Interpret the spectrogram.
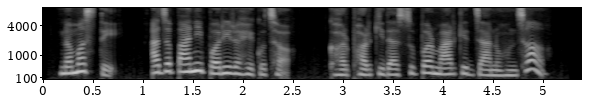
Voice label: Nepali, nepali greeting phrases

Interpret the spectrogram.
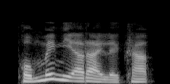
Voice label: Thai, basic Thai phrases

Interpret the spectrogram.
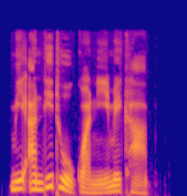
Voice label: Thai, basic thai phrases; タイ旅行で必須の「伝える力」を磨く！カタカナ発音で覚える基本の100フレーズ

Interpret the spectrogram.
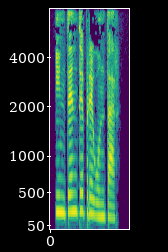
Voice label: spanish, spanish phrases

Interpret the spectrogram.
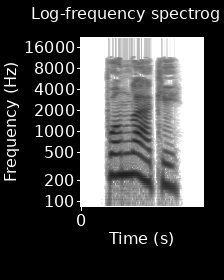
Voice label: spanish, spanish phrases

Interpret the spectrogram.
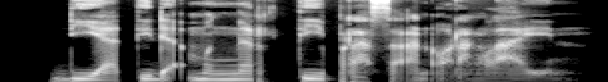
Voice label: indonesian phrases

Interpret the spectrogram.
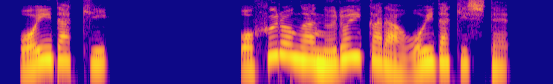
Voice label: japanese home appliance vocab

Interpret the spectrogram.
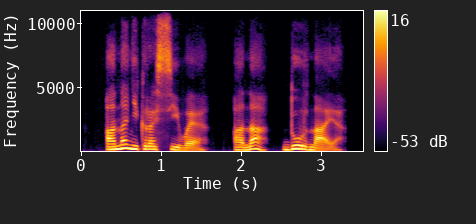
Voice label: Russian, russian phrases insults; ロシア語のネガティブなフレーズ

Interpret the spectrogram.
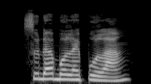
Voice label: indonesian phrases

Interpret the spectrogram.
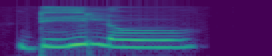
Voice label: Nepali, basic phrases

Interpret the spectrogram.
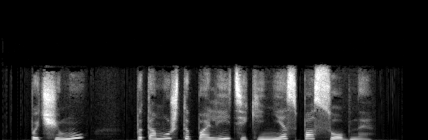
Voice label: Russian, russian phrases insults; ロシア語のネガティブなフレーズ

